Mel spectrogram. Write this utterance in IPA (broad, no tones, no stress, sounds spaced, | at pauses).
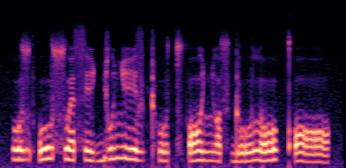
u z ʔ u sʷ ɛ s i ɟ u ʎ i z ʈʰ u t͡sʼ ɔ ʎ ɔ s ɖ u l o kʼ ɔ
